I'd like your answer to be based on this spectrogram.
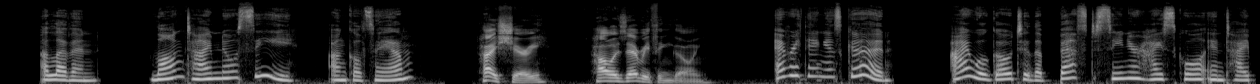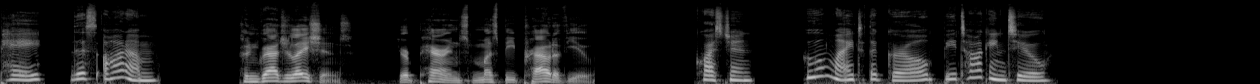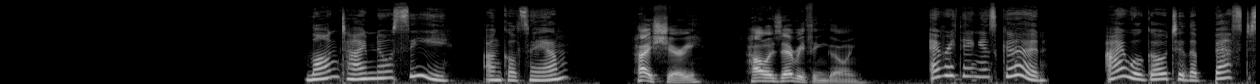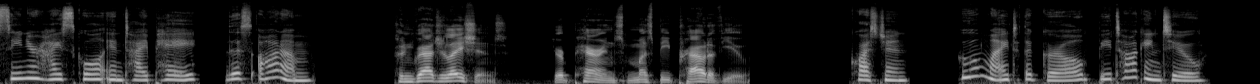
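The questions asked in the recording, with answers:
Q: Question. Who might the girl be talking to?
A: Her uncle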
